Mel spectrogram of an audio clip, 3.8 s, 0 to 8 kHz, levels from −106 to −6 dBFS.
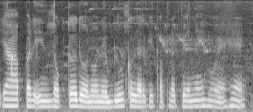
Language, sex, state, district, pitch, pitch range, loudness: Hindi, female, Arunachal Pradesh, Papum Pare, 155 Hz, 150-165 Hz, -15 LUFS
